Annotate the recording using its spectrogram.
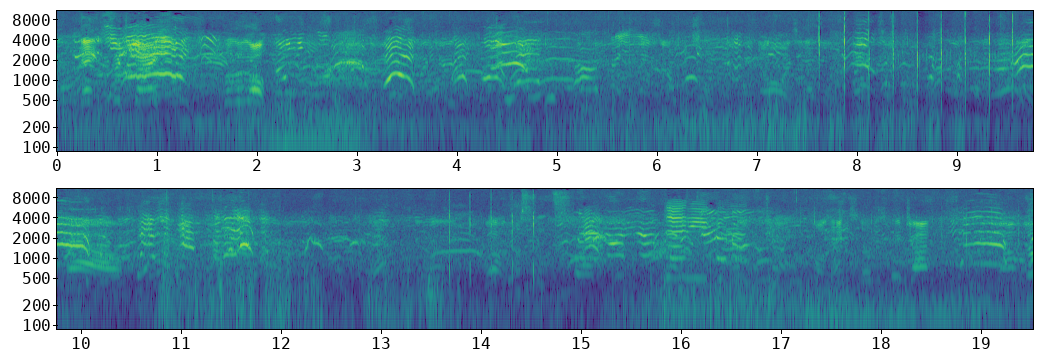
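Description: Adults cheer and call out from the sidelines.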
